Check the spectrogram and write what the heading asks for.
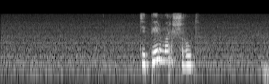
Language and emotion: Russian, neutral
